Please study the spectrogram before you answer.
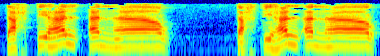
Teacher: الأنهار مد طبيعي وصلا وقفا قصدي مد طبيعي وقفا لو تقف على كلمة تحتها تقول من تحتها، لكن لو وصلت تحتها الأنهار، تحتها الأنهار، مد الألف هيتلغي وهمزة الوصل هيتلغي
